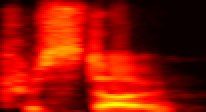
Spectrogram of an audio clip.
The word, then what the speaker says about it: Kusto: There's a really good way of querying it, and Dan informs me that it's pronounced Cousteau after the Explorer, which blew our minds because we'd been calling it Cousteau for like 2.5 years.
